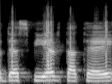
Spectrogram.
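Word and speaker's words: despiértate: want to wake up so despiertate and I'm going to hear that accent on the e and that's also three syllables back so that's how I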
